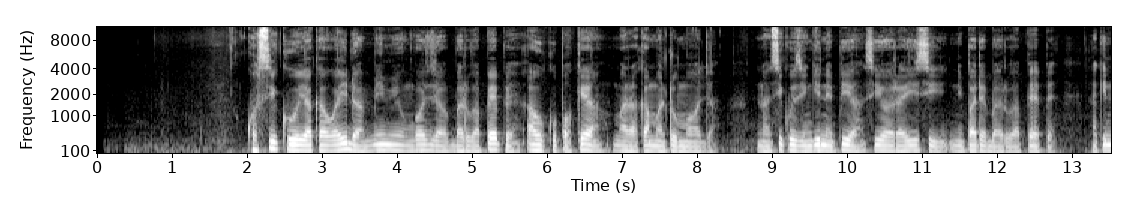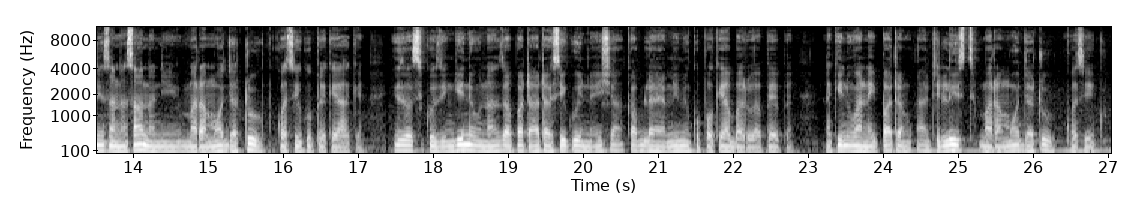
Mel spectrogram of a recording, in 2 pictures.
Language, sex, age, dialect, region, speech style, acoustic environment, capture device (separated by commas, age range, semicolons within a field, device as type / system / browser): Swahili, male, 25-34, Kenya - Nairobi Sheng-influenced, Kenya, relaxed; focused, appliances, mobile / Linux / Chrome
